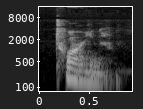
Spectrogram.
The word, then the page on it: twine: British English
